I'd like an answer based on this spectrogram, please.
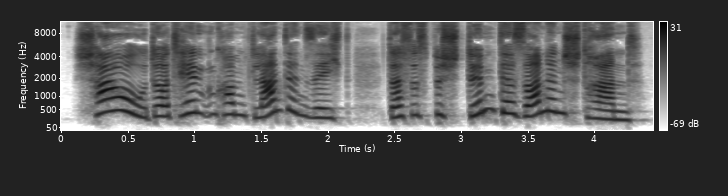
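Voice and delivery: high, delighted call spotting land; high happy child call; joyful. Acted. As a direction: point out the beach with joy. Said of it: "rief Sine freudig".

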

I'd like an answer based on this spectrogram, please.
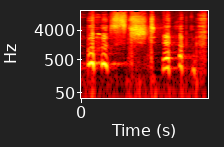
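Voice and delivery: laughing. Real, not acted.

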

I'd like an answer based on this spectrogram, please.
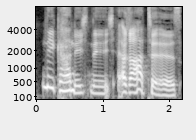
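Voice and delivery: slow, very high squeaky sobbing imitation; hammed-up weepy refusal; mock tearful whine. Crying child unable to tell mother, exaggerated high whine. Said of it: "hab dann geheult".

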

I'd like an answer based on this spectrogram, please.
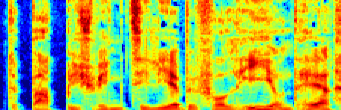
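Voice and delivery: usual speaking voice

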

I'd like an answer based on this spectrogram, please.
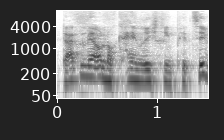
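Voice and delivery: normal talking voice

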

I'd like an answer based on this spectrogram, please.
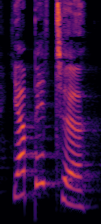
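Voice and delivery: high-pitched chiming plea; chorus echo. A narrator's reading. Animals begging the mouse to return, in chorus. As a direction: chime in like the other animals. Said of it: "wiederholten im Chor".

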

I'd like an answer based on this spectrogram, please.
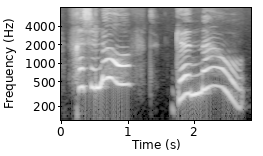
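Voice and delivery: high, slow, drowsy teacher voice; sleepy old teacher. Acted. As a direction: yawn it out like a tired old teacher.

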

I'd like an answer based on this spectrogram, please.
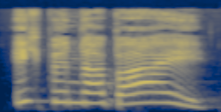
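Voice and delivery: high, loud and keen; eager to travel. Acted. Rosenrot agrees to the trip, high and keen. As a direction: jump at the chance. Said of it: "sagte Rosenrot reiselustig".

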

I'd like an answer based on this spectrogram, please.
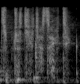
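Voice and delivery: "Siebter zehnter, sechzig" whispered close to his ear. Retold or imitated. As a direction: secretly whisper the true age. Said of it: "ganz nah zu ihm gesagt". (geflüstert, dicht am Ohr des Polizisten)

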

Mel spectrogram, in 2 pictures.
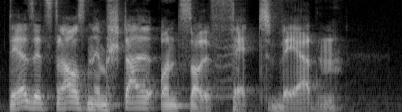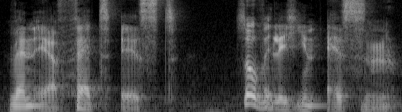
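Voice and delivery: put-on a wicked witch barking orders at a lazy girl; witch calling. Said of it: "rüttelte sie wach und rief".

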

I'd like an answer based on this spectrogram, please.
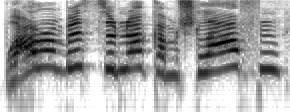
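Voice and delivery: mock mother. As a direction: put on a high nagging mum.

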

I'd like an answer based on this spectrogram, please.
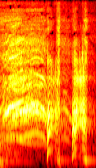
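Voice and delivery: high laugh bursting out; high burst of laughter. Real, not acted. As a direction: laugh out loud at the punchline. Laugh after punchline. (hohes, herausplatzendes Lachen)

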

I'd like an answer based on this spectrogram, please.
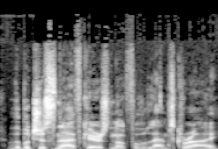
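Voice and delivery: low, slow deep voice. Shown as a demonstration. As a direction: drop the voice deep and draw it out. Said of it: "kann man sie mit tiefer Stimme sehr, sehr gut aussprechen".

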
